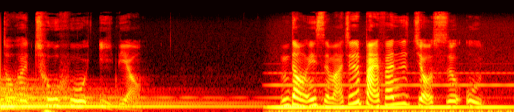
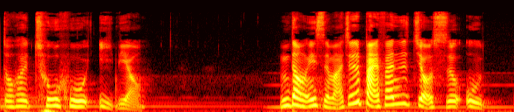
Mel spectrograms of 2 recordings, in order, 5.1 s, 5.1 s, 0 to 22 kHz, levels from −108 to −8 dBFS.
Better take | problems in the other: second | background music; loud; throughout; 3 dB below the speech; faint in the second

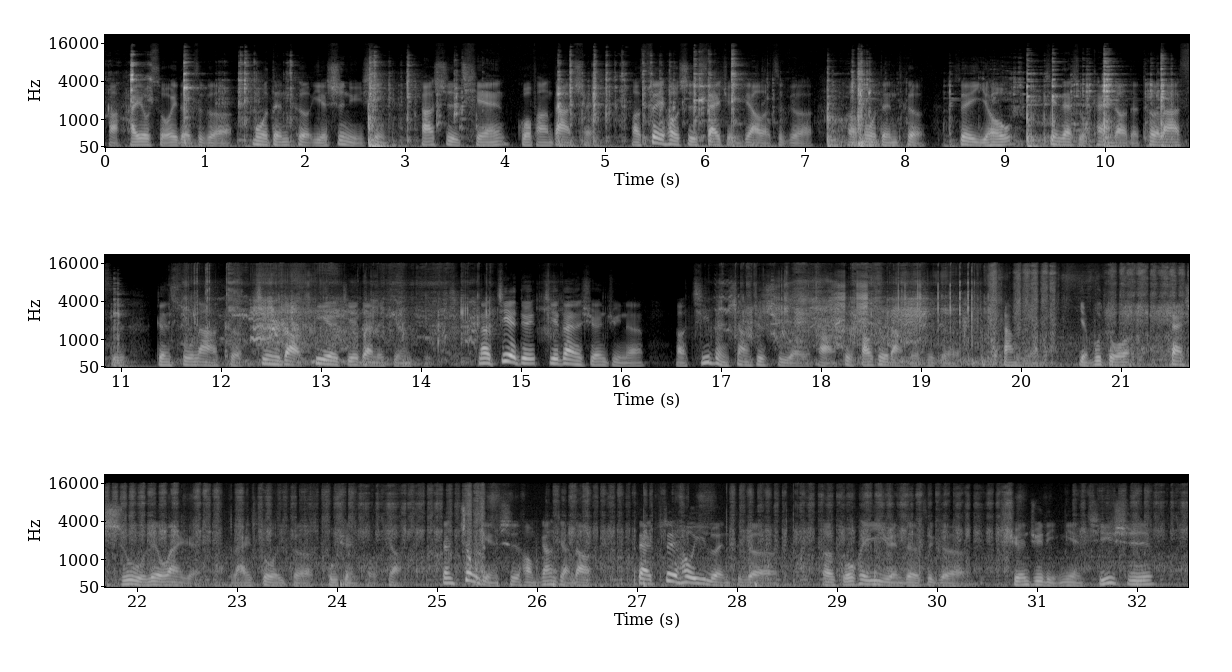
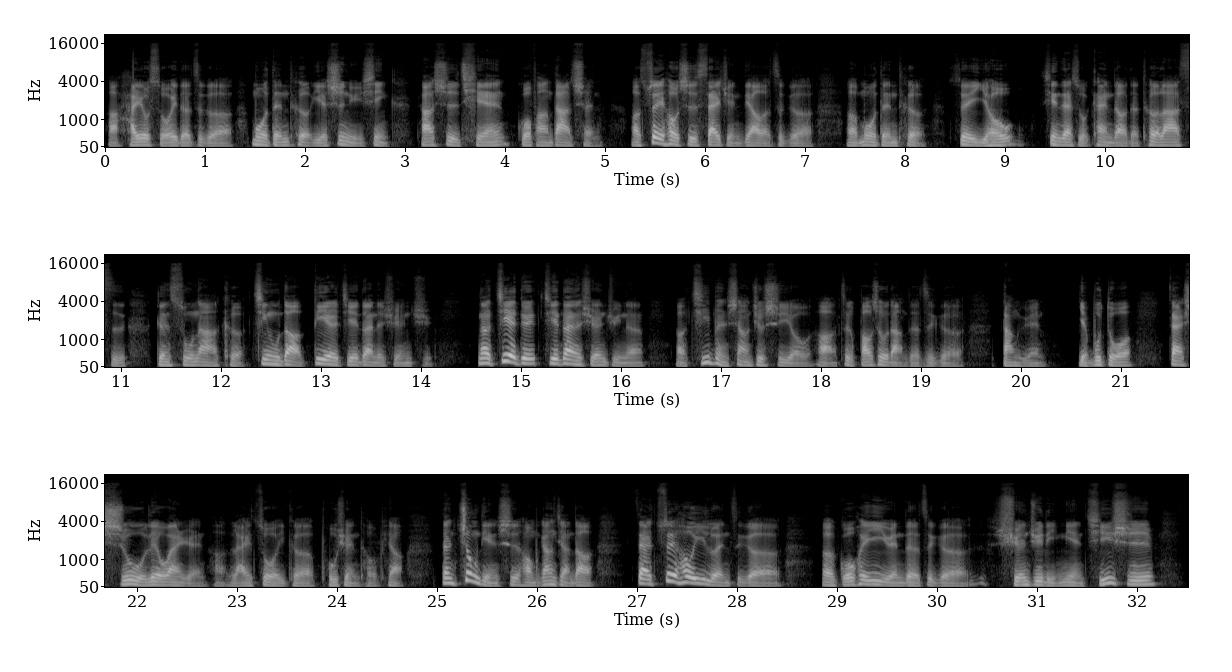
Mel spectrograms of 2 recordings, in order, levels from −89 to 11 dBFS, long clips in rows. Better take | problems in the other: second | household noises; loud; throughout; 1 dB below the speech

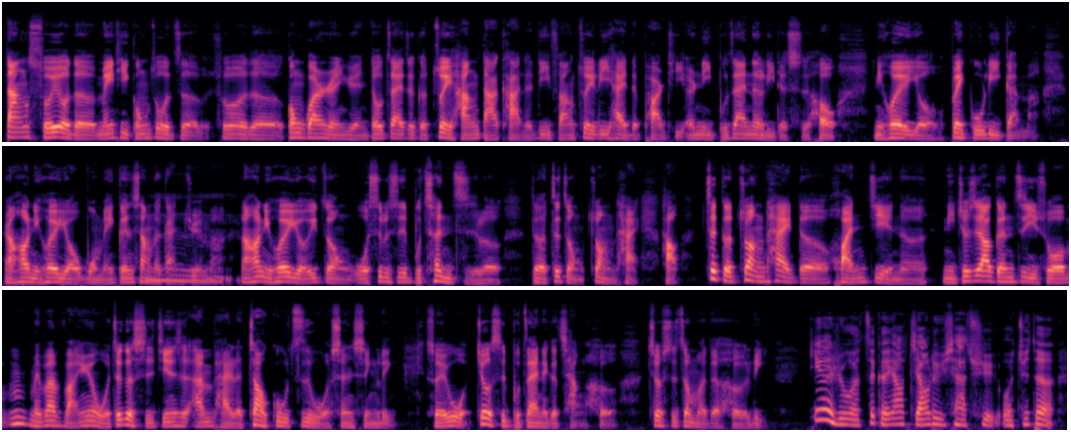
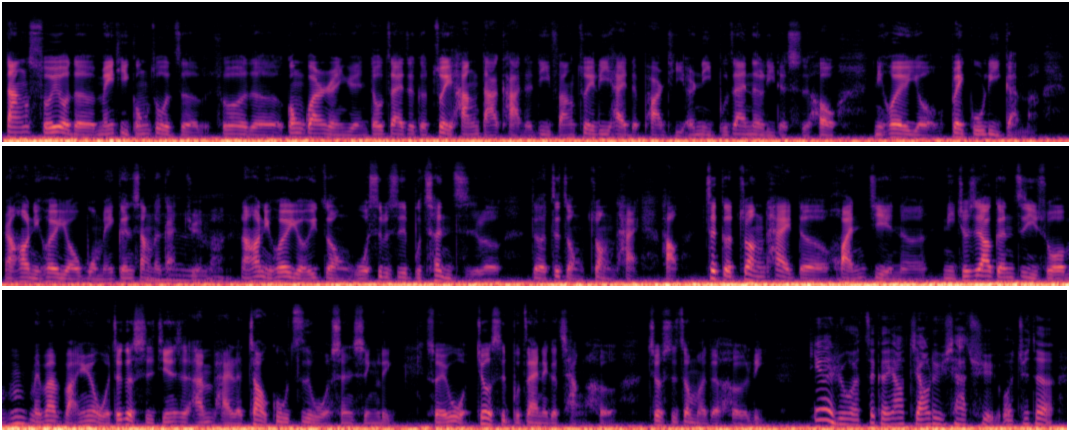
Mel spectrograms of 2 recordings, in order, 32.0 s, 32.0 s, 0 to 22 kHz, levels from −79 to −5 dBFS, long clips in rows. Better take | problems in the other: first | low rumble; noticeable; throughout; 15 dB below the speech

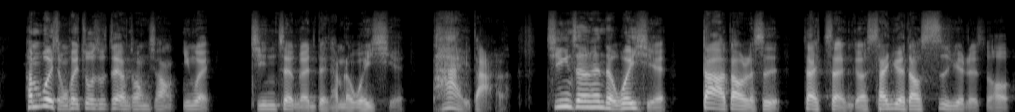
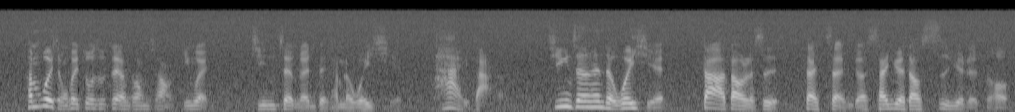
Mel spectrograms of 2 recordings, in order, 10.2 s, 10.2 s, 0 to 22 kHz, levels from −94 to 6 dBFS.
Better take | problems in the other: first | hiss; loud; throughout; 8 dB below the speech

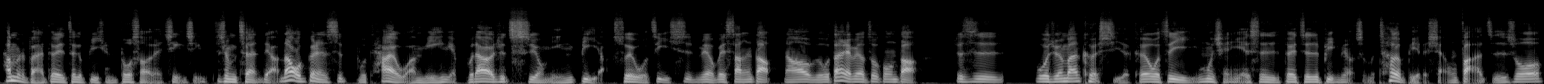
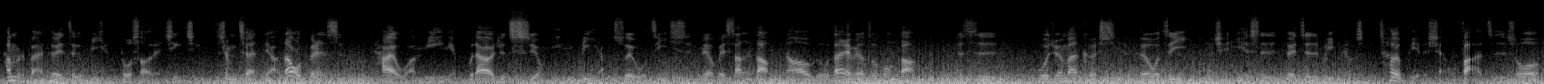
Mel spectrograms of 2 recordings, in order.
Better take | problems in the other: first | wind noise on the microphone; heavy; 5 dB below the speech

